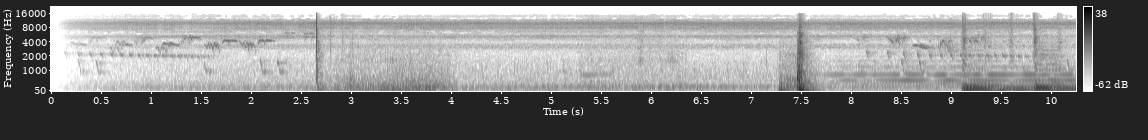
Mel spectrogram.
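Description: Birds chirping in a pine forest over a steady hiss, with a sharp click and a brief swell of rustling noise about three seconds in. A heavy thud, the loudest sound, comes about seven and a half seconds in, and music starts near the end.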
